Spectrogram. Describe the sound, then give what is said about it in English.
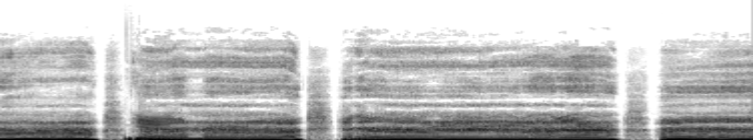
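A voice imitates muffled talk heard through a bedroom wall, droning in long, steady hums that carry the tone of speech without words, broken by a few brief pauses. “Little ears are listening, and they're listening through walls. Yeah. I'm going to try to do this. Like, you may be talking in your bedroom, and it sounds like this to you and your wife, like just like you're hearing my voice. But it may be in their bedroom, and they're not hearing what you're saying, but they're hearing this.”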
